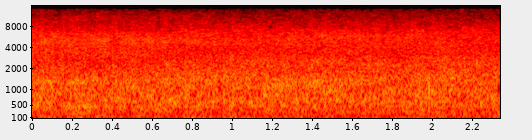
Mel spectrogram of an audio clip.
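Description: A waterfall popular with bathers pours in a steady, dense rush of broadband water noise, constant and fairly faint throughout with no voices.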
